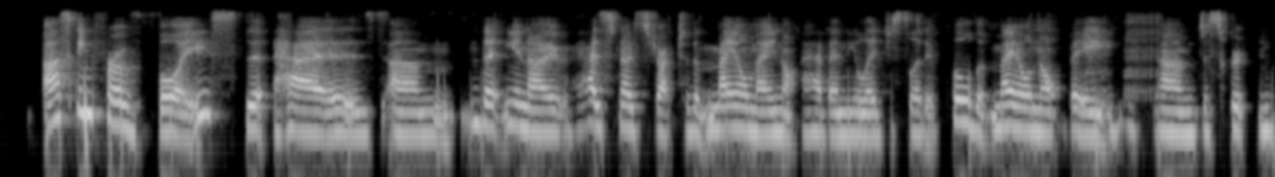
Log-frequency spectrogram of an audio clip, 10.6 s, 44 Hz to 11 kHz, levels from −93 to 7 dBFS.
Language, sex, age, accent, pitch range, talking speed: English, female, 30-49, Australian, 170-200 Hz, 165 wpm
